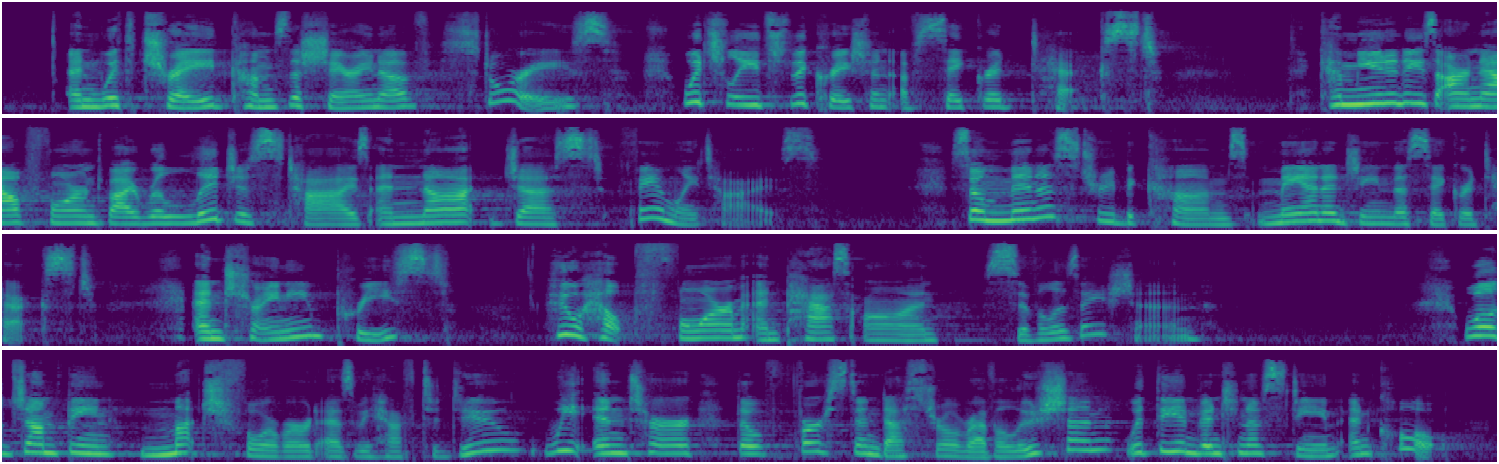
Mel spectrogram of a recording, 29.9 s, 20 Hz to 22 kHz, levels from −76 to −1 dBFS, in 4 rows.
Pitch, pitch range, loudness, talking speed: 230 Hz, 195-270 Hz, -27 LUFS, 135 wpm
